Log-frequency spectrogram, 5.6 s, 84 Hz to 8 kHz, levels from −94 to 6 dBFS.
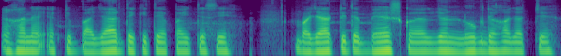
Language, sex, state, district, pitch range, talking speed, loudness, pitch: Bengali, male, Assam, Hailakandi, 130-140 Hz, 115 wpm, -21 LUFS, 135 Hz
